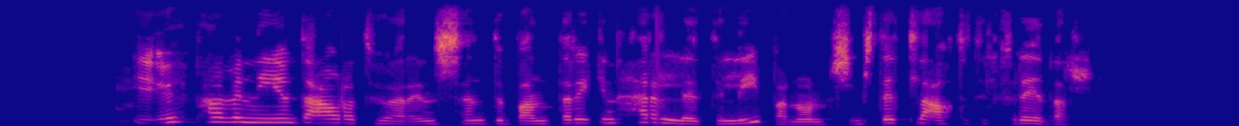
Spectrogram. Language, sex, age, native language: Icelandic, female, 30-39, Icelandic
